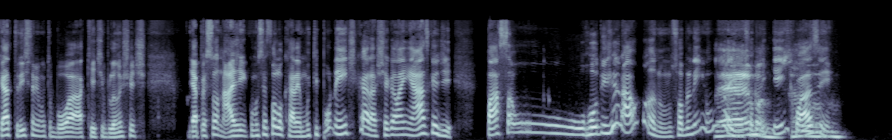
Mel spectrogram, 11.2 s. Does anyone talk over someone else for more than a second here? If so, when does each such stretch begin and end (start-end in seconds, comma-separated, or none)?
9.0-10.5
